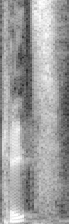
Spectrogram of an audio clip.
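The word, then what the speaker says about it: K8s: appear in this talk the kubernetes abbreviation is pronounced kate's like Kate's Docs for the sake of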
